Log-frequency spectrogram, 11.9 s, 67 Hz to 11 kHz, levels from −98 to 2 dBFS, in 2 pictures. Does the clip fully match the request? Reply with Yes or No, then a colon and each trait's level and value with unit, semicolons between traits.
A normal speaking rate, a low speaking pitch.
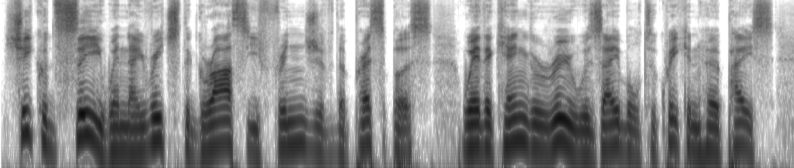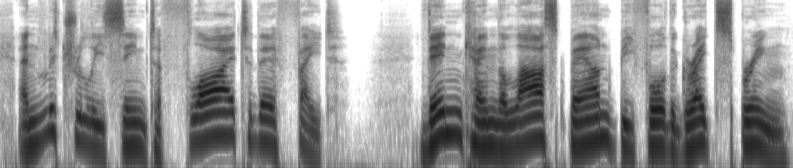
Yes: average, 190 wpm; low, 130 Hz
